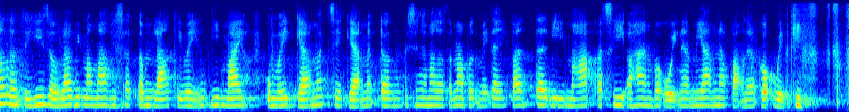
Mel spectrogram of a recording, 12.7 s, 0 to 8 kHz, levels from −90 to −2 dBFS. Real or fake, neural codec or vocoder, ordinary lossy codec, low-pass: fake; codec, 16 kHz in and 24 kHz out, 0.9 kbps, LongCat-Audio-Codec, fine tuned four codebook decoder; none; 7.2 kHz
